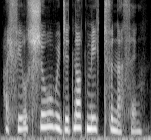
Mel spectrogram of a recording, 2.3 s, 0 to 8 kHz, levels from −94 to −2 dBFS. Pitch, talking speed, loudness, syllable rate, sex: 235 Hz, 240 wpm, -14 LUFS, 4.9 syllables/s, female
